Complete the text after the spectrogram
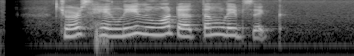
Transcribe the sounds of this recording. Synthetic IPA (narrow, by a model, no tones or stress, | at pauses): d͡ʒɔrt͡ʃhɛnliluŋɔɖ̥at̪əŋlibsɪk̚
